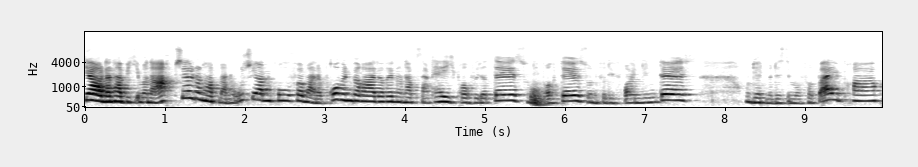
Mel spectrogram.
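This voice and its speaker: A woman speaks at a very fast pace with a fairly high pitch and lively intonation. Her loudness swings widely, with audible room echo and noticeable background noise. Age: 40s. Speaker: direct sales manager. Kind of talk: interview.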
